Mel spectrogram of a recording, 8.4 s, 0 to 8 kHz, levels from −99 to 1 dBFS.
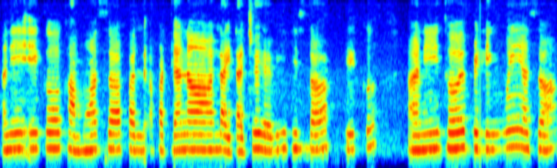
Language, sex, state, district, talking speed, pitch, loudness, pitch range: Konkani, female, Goa, North and South Goa, 105 wpm, 240 Hz, -16 LUFS, 230-250 Hz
